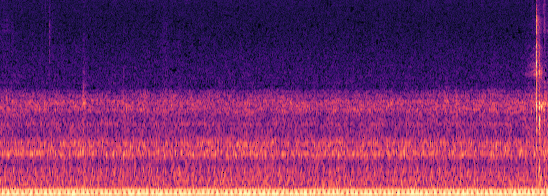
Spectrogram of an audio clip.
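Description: A quiet, steady low hum over faint hiss: room tone.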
